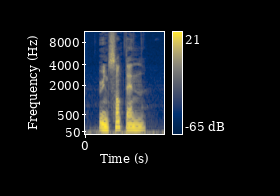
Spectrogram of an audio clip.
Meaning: 1. a hundred or so, about a hundred 2. hundreds (in arithmetic)
- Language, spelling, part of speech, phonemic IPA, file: French, centaine, noun, /sɑ̃.tɛn/, Fr-centaine.ogg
